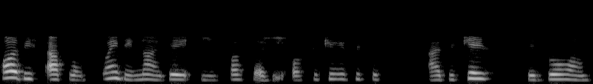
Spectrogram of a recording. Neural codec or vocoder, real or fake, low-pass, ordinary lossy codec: codec, 16 kHz, 2 kbps, FunCodec, trained on LibriTTS, 25 frames a second; fake; 3.6 kHz; Opus, 64 kbps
